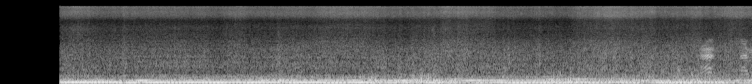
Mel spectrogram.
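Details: 2016 Mercury 115 four-stroke outboard under load: low uneven throb with irregular stumbles, three or four a second, a misfire; ran fine after shutting off in neutral and resetting.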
